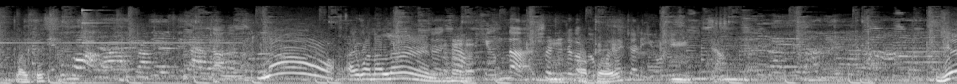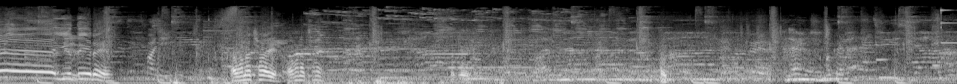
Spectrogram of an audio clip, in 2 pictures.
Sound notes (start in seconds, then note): 4.8 speaking Chinese; 14.2 soft music plays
